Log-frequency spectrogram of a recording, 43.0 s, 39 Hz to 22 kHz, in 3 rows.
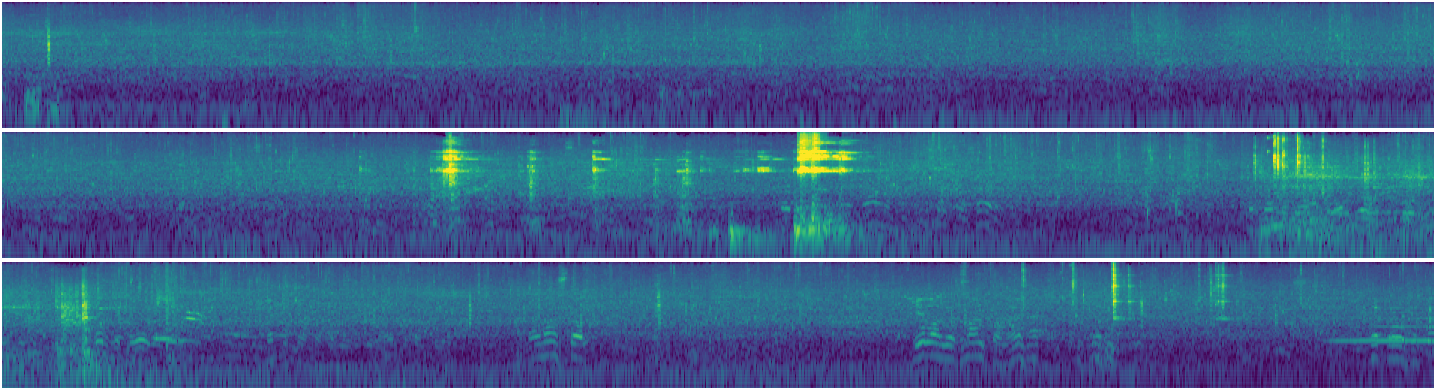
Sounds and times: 0.0s raft moves with flow of the river 42.9s

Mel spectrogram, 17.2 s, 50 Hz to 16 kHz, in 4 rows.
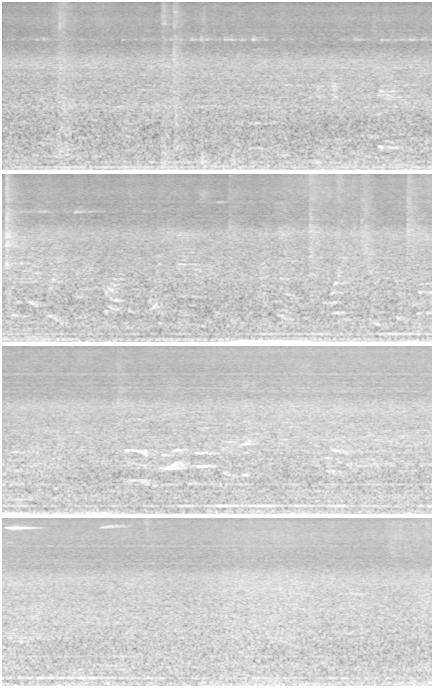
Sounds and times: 6.5s Traffic Sound 17.2s

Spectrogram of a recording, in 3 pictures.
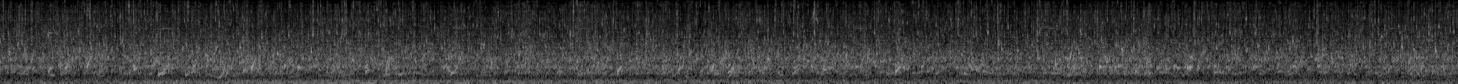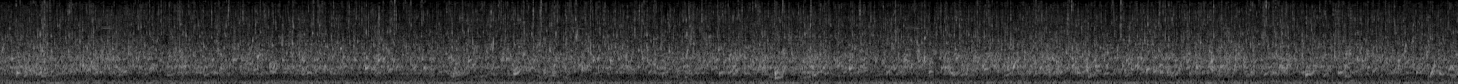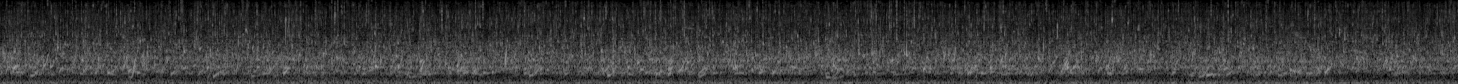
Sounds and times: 0.0s river flowing quietly 43.7s

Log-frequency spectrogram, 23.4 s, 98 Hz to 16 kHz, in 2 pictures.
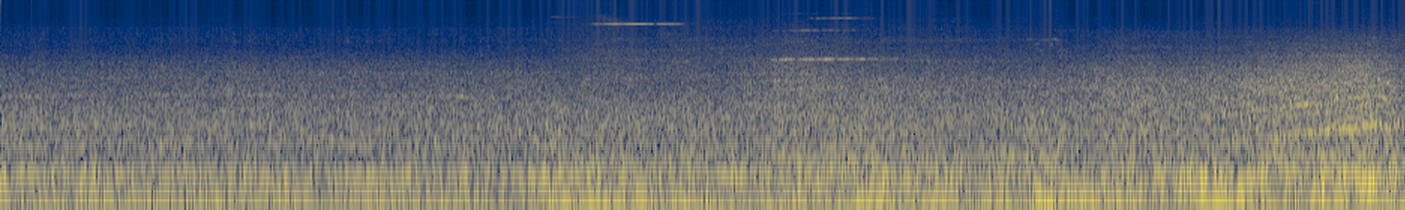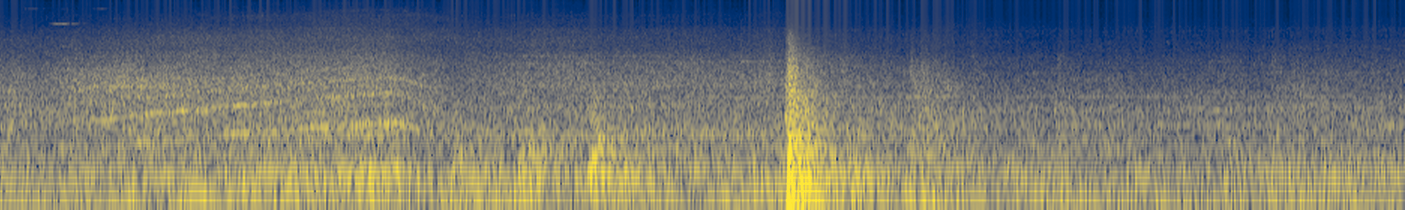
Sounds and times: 11.6s ferry docking and unloading 23.4s

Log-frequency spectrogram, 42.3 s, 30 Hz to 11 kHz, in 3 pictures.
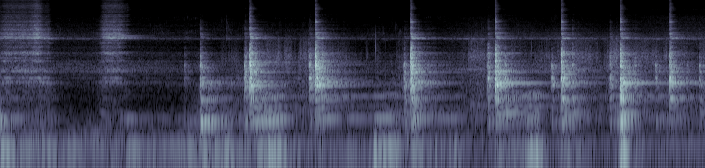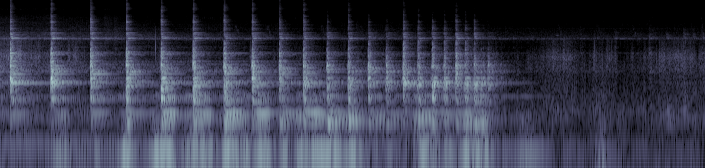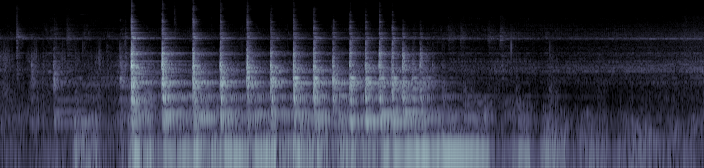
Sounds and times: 0.0s metallic revolving door 25.0s

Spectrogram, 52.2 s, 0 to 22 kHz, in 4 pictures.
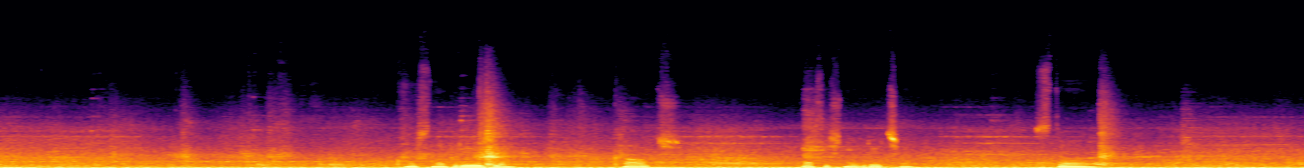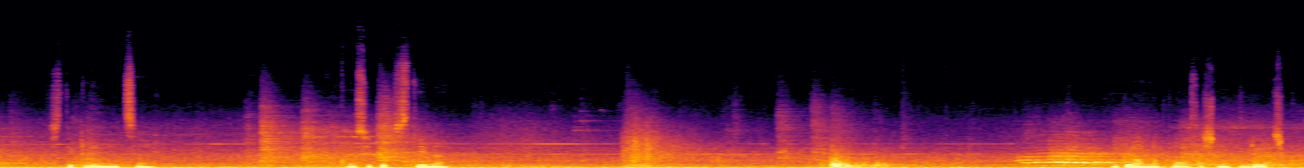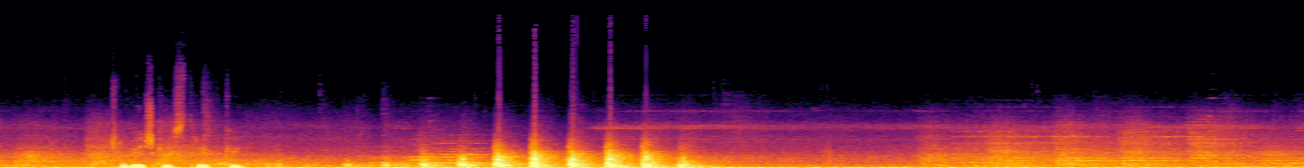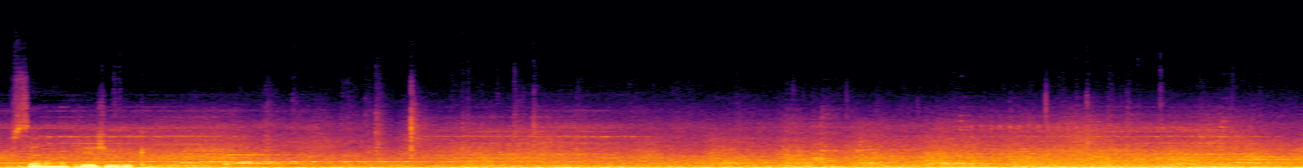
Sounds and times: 0.0s construction works 52.1s
4.0s spoken words 5.2s
13.6s spoken words 14.6s
24.2s spoken words 25.9s
27.2s spoken words 28.6s

